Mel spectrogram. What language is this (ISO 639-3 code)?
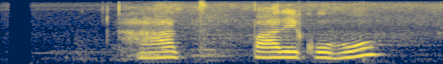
nep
